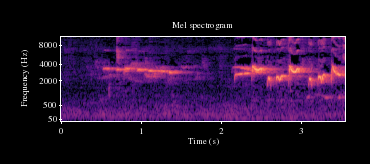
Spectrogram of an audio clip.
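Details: Orange-headed thrush song used to provoke singing: a drawn-out, slightly wavering high whistle, a short silence, then a loud, rapid run of varied whistled and twittering notes.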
